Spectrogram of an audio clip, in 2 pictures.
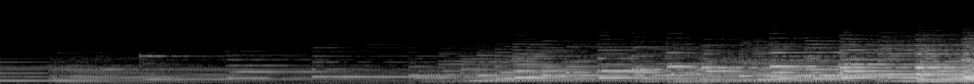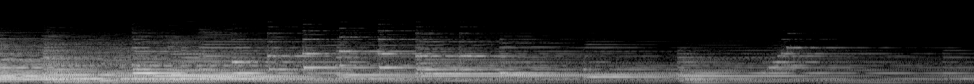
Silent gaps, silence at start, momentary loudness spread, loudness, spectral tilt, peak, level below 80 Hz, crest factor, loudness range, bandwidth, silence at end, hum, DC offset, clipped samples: none; 0 s; 23 LU; -21 LUFS; -9 dB/octave; -4 dBFS; -54 dBFS; 18 dB; 21 LU; 6.2 kHz; 0 s; none; under 0.1%; under 0.1%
